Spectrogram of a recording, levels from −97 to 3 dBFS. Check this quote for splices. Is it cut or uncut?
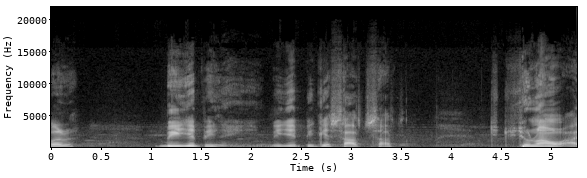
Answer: uncut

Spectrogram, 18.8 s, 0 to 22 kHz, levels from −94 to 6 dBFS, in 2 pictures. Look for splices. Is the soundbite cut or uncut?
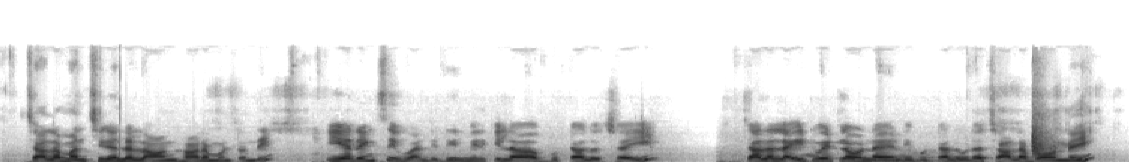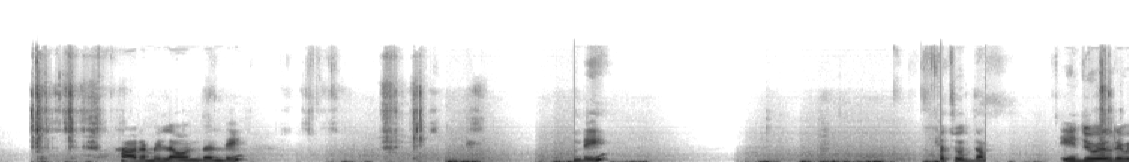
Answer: cut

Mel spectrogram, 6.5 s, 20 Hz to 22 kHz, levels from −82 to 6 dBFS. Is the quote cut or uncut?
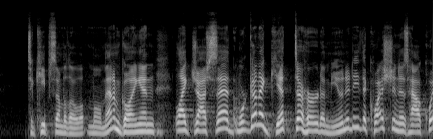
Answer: uncut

